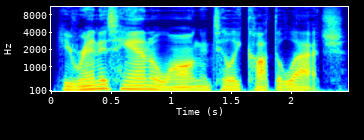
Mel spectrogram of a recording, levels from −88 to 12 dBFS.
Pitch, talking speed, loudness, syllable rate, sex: 115 Hz, 240 wpm, -18 LUFS, 5.1 syllables/s, male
